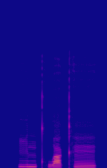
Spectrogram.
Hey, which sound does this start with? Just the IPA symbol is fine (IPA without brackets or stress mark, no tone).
i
